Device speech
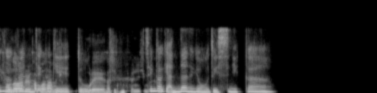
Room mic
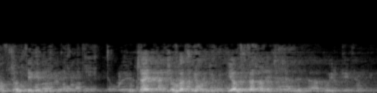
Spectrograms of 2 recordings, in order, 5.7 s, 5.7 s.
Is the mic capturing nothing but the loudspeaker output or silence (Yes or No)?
No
